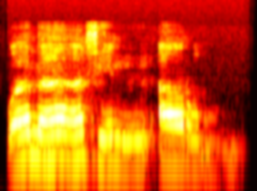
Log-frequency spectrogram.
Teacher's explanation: يعني الضاد فيها صفة استطالة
